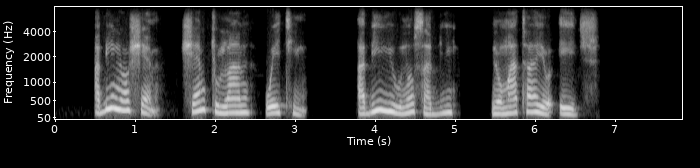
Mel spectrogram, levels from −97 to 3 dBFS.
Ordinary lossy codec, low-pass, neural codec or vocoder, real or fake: Opus, 32 kbps; 7.2 kHz; codec, 16 kHz, 2 kbps, FunCodec, trained on LibriTTS, 25 frames a second; fake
